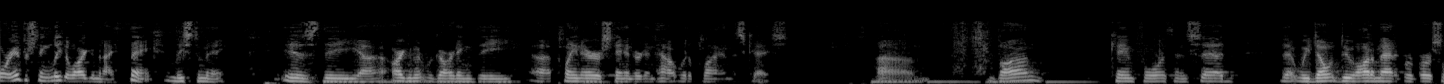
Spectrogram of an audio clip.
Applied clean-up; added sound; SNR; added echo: classical method spectral subtraction.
